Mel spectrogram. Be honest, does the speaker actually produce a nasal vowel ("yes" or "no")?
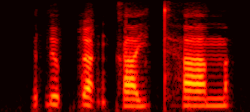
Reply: no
